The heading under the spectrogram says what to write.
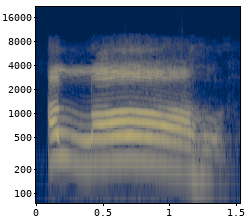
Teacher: لفظ اللہ کو تفخیم منہ بھر کر پڑھیں گے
